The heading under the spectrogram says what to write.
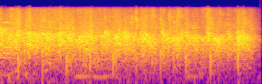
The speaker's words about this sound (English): oh, there he is. Big applause for a friend.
